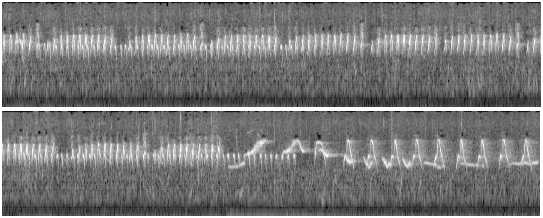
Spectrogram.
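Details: Singing by caged male and female Horsfield's bush larks, used to help new birds adapt to the cage: a fast high trill pulsing about once a second for seven seconds, then a series of sharp rising-and-falling whistled notes.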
